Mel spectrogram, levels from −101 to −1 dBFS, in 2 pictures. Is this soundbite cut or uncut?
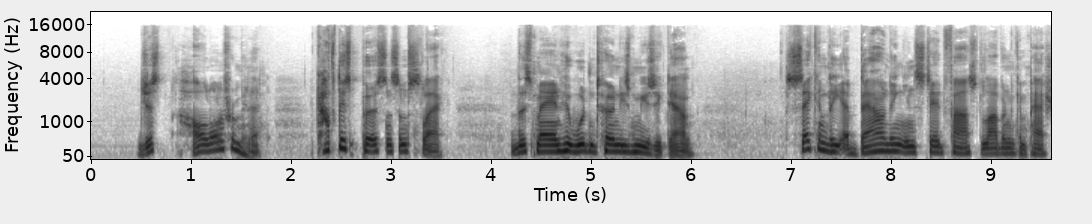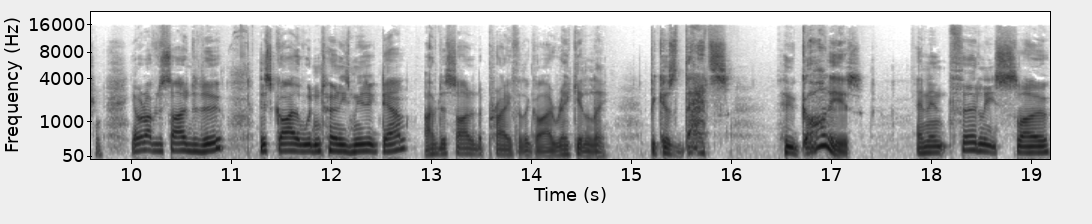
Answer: uncut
